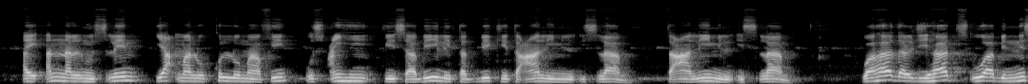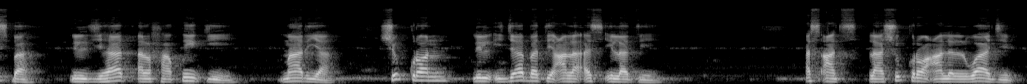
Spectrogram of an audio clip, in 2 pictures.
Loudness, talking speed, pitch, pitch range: -18 LUFS, 90 wpm, 150 Hz, 130-185 Hz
